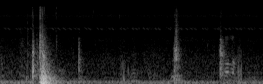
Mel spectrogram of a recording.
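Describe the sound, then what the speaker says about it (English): A van's engine bay lid shuts with one sharp thud early on, followed by a few fainter knocks and rattles against a quiet background. "And let's close the engine bay."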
